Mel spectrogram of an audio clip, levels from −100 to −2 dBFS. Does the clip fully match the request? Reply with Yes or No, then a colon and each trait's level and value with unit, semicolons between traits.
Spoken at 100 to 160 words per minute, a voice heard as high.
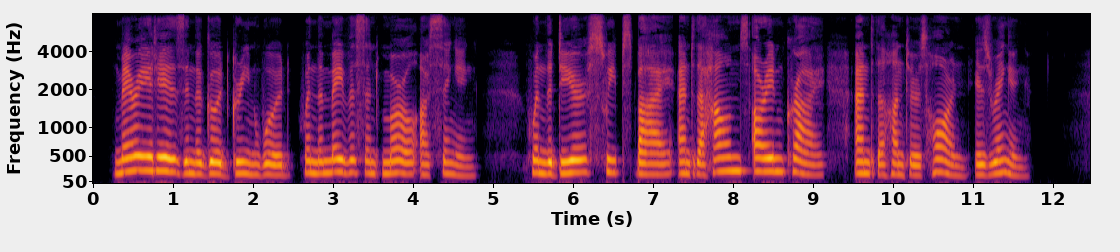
Yes: average, 150 wpm; high, 200 Hz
